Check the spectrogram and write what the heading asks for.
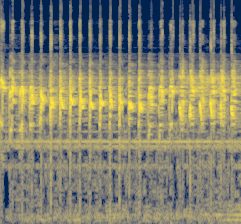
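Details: Lovebird in a long chattering ngekek: a rapid even string of shrill, buzzy high notes at roughly four per second, dense and unbroken.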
